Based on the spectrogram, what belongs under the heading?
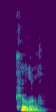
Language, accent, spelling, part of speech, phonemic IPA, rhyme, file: English, Southern England, cool, adjective / noun / verb, /kuːl/, -uːl, LL-Q1860 (eng)-cool.wav
- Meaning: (adjective) 1. Of a mildly low temperature 2. Allowing or suggesting heat relief 3. Of a color, in the range of violet to green 4. Not showing emotion; calm and in control of oneself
